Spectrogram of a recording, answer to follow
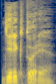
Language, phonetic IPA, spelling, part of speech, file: Russian, [dʲɪrʲɪkˈtorʲɪjə], директория, noun, Ru-директория.ogg
- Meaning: directory, folder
